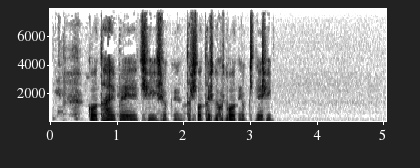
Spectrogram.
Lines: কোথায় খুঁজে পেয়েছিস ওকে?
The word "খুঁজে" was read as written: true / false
false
